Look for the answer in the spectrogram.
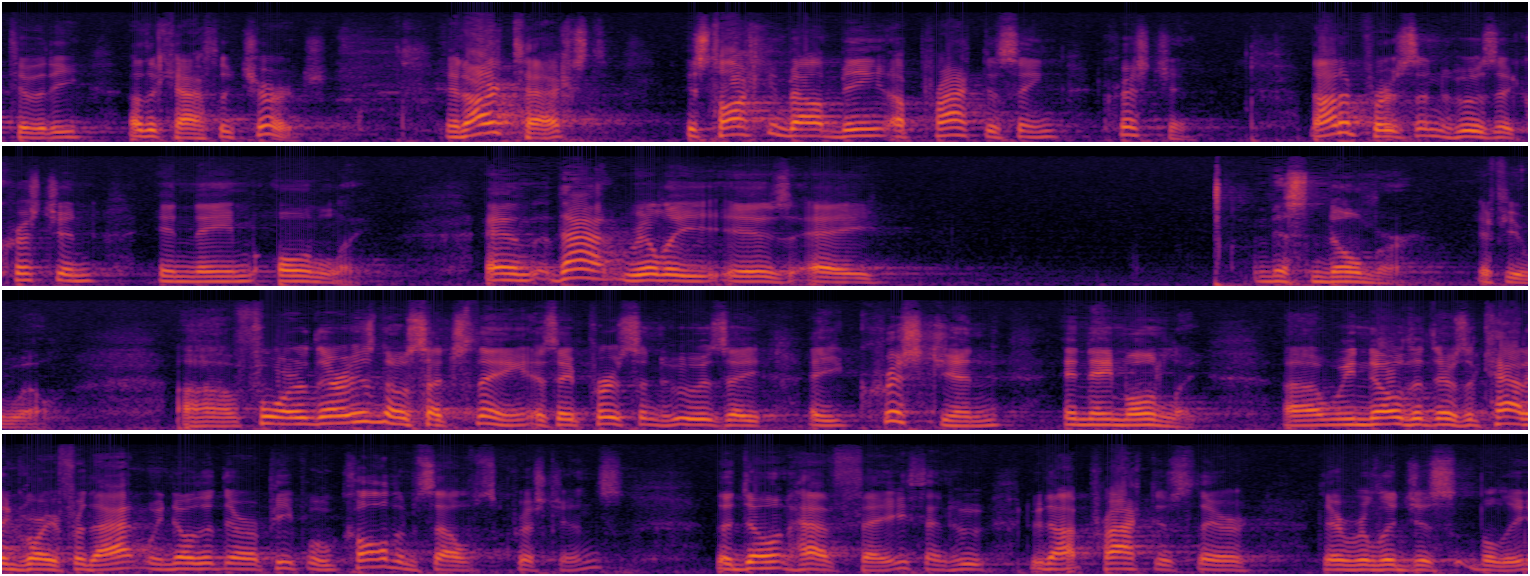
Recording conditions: large echoing room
